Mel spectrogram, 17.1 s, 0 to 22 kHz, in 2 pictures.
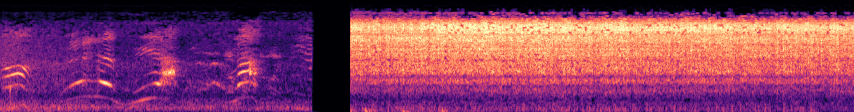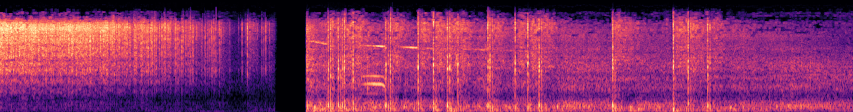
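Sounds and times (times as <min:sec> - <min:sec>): sparkler hissing: 0:03.5 - 0:11.4.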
